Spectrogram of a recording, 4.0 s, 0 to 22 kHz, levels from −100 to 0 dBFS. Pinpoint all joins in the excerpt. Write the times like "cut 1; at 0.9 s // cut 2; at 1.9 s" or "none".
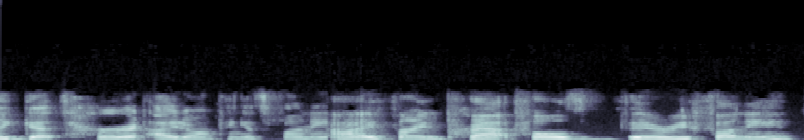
cut 1; at 1.6 s

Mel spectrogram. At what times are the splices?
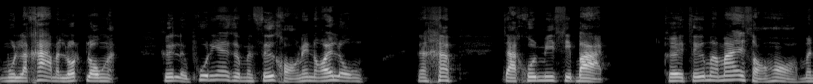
cut 1; at 5.8 s

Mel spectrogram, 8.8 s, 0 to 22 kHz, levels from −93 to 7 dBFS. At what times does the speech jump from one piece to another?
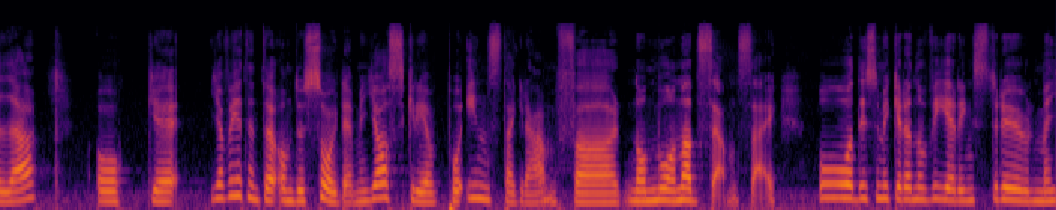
cut 1; at 5.2 s

